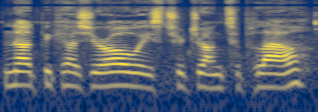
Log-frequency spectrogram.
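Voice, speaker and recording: A woman's voice: on the low side, level tone, moderate pace, a little hiss or hum, natural voice. An actress playing a tough Viking warrior woman, terse and wry, in a video game cutscene.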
